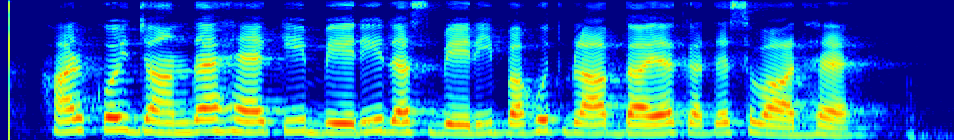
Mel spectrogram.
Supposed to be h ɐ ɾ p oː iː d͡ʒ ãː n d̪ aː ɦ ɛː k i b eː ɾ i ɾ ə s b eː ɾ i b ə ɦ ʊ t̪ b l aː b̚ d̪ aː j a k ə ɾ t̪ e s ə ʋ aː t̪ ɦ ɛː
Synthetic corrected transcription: h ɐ ɾ k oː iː d͡ʒ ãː n d̪ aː ɦ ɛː k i b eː ɾ i ɾ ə s b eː ɾ i b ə ɦ ʊ t̪ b l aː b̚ d̪ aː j a k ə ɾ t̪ e s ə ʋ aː d̪ ɦ ɛː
